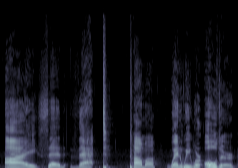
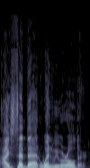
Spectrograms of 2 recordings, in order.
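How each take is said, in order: First: A break separates 'I said that' from the rest. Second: The whole sentence runs together without a break. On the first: The remark was reported from back when they were older. The speaker calls it right. "You have to enunciate your punctuation when you're speaking" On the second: The speaker said it at an older age. The speaker calls it wrong. "Not I said that when we were older"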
